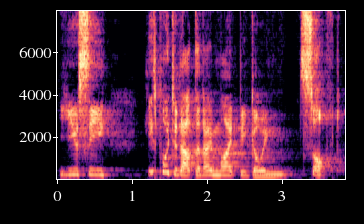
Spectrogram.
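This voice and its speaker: A theatrical, flippant creature of chaos acted by a man talks in wild leaps of pitch. He is glib, playful and hammy, a cartoon trickster in a reverberant storybook. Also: sing-song, slow, exaggerated voice. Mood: hesitant, chatty. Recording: long reverb.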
